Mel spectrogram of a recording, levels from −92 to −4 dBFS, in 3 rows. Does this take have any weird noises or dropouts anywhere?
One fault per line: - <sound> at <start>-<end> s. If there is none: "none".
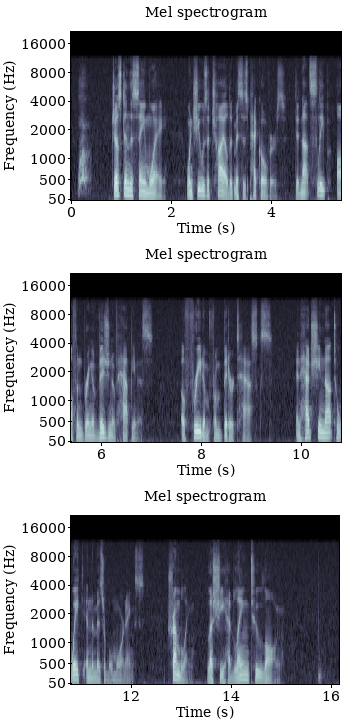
- bark at 0.1-0.4 s
- tap at 15.7-16.0 s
